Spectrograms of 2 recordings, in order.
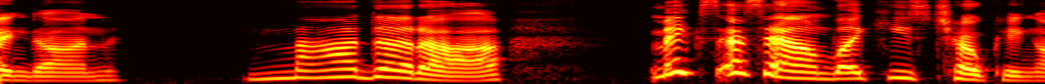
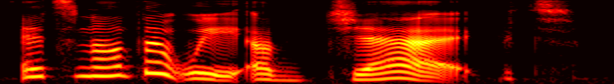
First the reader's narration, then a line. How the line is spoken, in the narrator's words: she purrs, with a coy smile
